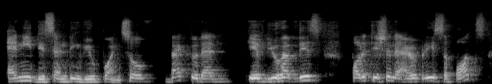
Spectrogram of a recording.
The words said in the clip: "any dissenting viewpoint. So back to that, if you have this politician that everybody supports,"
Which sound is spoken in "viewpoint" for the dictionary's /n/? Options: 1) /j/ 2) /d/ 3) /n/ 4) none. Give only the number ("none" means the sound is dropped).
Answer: 3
